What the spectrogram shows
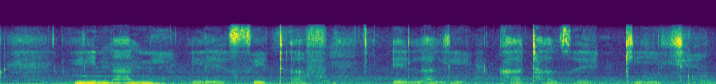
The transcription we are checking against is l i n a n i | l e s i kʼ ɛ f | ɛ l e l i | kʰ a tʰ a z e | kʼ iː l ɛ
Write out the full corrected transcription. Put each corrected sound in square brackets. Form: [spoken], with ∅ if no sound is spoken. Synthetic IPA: l i n a n i | l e s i [tʼ] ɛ f | ɛ l [a] l i | kʰ a tʰ a z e | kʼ iː l ɛ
